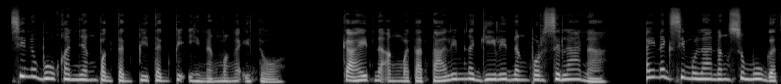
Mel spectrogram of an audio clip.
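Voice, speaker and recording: Female audiobook-style narrator, lowish pitch, dramatic scripted delivery, dry recording. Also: warm tone, dry recording.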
